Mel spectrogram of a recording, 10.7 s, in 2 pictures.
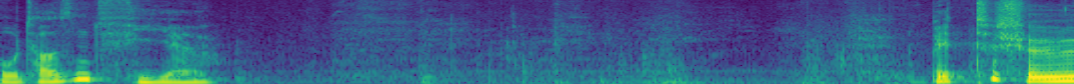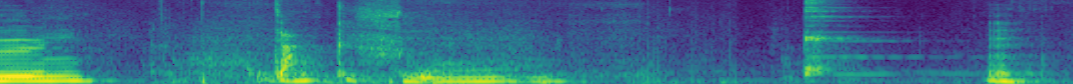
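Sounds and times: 
speech: 0:00.0 - 0:01.2, 0:04.7 - 0:05.9, 0:06.6 - 0:08.3, 0:10.3 - 0:10.6
wine glasses clinking: 0:09.4 - 0:10.3.

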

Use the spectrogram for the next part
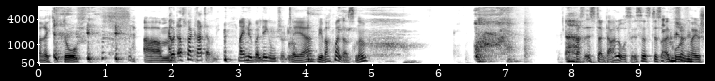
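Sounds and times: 
speech: 0:00.0 - 0:05.4, 0:08.0 - 0:09.9
person coughing: 0:00.2 - 0:01.6, 0:04.0 - 0:04.9, 0:06.5 - 0:07.3.

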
